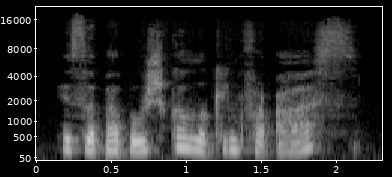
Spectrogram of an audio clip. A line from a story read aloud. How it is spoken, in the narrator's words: whisper to each other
